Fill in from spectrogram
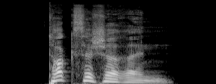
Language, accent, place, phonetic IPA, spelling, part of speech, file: German, Germany, Berlin, [ˈtɔksɪʃəʁən], toxischeren, adjective, De-toxischeren.ogg
- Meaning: inflection of toxisch: 1. strong genitive masculine/neuter singular comparative degree 2. weak/mixed genitive/dative all-gender singular comparative degree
